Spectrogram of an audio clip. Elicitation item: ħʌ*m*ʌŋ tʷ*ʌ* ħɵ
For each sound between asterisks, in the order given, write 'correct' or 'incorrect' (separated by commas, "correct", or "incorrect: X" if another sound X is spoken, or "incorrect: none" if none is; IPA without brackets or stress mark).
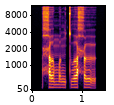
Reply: correct, correct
